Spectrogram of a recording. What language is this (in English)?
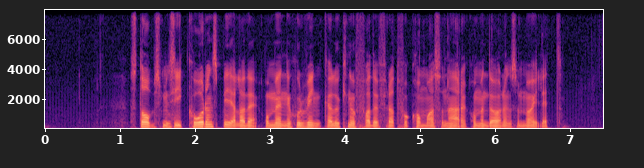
Swedish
